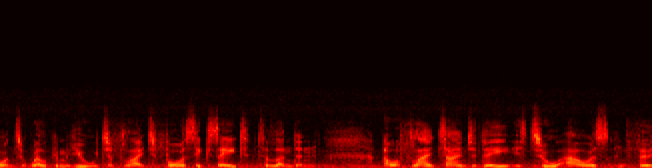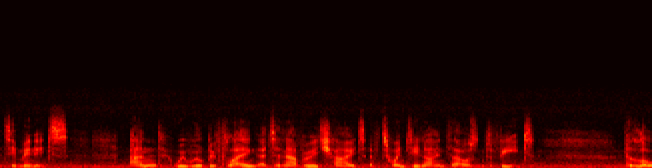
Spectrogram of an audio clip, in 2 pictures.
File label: Announcement; Training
